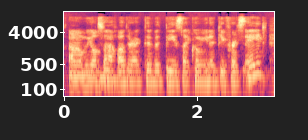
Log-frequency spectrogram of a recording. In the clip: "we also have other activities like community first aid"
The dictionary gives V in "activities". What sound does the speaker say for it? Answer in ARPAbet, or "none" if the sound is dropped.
V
